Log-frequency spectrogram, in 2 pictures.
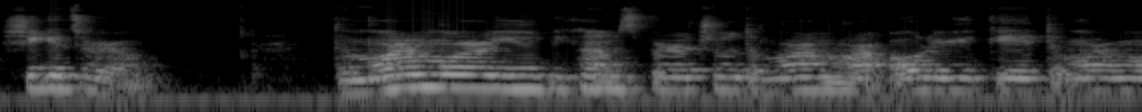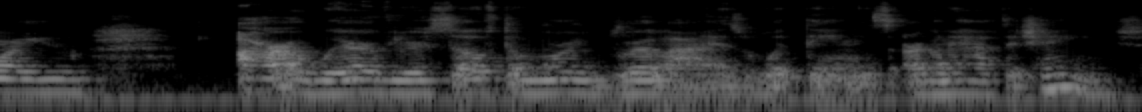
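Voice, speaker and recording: Chatting to viewers in a candid, confessional way, a female vlogger speaks emphatically, curses freely and repeats affirmations to herself. Her voice is on the low side and mellow, with vocal fry, at a normal speed. A distant mic picks up roomy echo and a faint hum.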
